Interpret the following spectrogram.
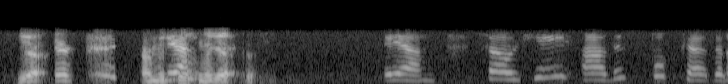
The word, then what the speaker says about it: Trismegistus: Hermes, I always mispronounce it, Trismegistus. Trismegistus. Yeah. Hermes Trismegistus.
